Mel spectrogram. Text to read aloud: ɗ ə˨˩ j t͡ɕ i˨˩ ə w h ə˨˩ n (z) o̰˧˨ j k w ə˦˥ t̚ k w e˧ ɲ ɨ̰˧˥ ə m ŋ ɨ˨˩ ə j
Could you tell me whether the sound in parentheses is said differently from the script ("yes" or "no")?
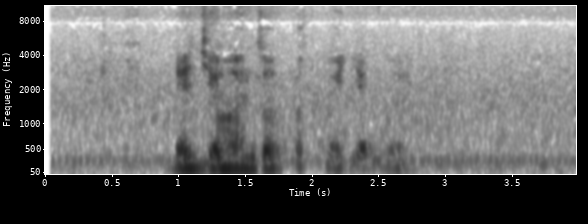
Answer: no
